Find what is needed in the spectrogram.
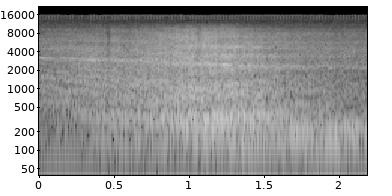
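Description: Four-engine jet airliner on the runway, its engine noise swelling to a peak about a second in and then easing slightly, with a faint high whine above it.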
